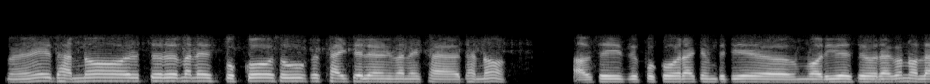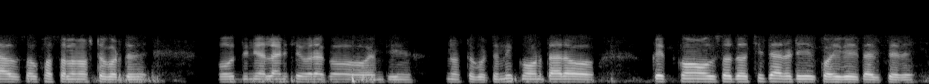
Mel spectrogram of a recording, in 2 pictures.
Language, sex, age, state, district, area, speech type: Odia, male, 30-45, Odisha, Puri, urban, conversation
